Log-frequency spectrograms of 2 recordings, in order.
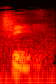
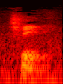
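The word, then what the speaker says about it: Cheney: that would be Justice or dict cheni which is the proper pronunciation of his name cheni with his five deferments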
